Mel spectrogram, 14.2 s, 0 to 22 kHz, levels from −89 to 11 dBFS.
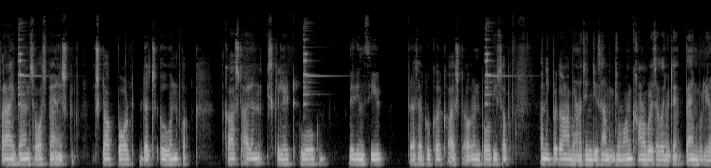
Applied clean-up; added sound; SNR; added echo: none; Tools; 19 dB; none.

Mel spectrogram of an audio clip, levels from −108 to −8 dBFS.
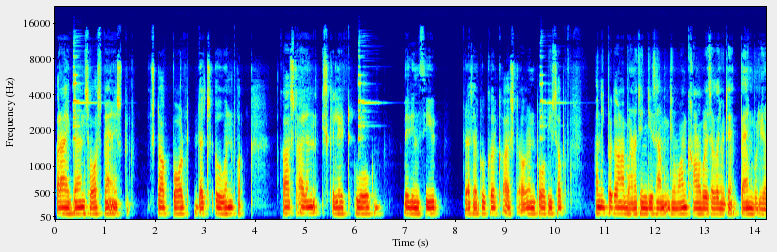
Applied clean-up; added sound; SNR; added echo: neural mask model RNNoise.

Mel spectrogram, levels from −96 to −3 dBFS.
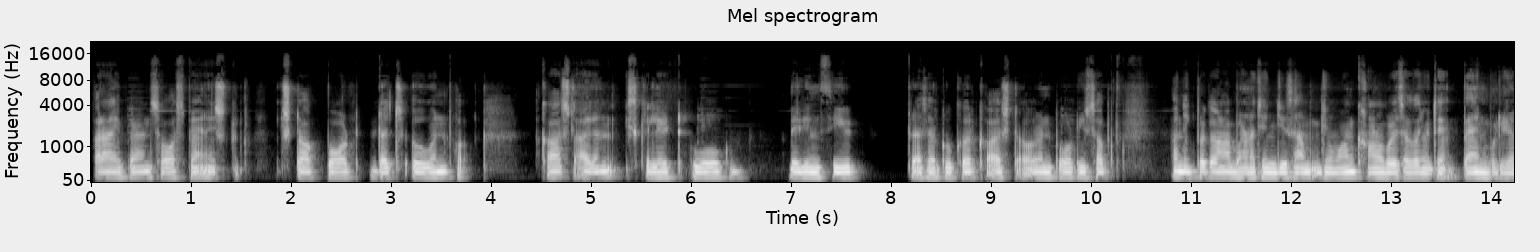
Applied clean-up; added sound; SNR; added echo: neural mask model DeepFilterNet 3.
